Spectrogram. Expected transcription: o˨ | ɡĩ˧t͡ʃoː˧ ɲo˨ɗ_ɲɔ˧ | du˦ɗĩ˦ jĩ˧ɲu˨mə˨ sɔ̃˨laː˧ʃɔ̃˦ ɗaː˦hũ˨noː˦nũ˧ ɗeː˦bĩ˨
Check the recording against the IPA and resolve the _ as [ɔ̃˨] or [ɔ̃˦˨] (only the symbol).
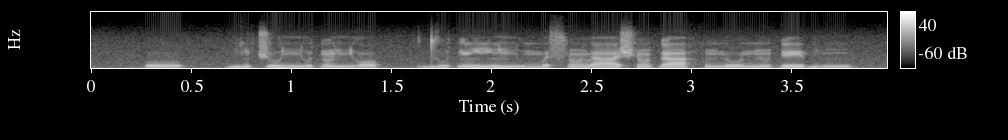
ɔ̃˨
